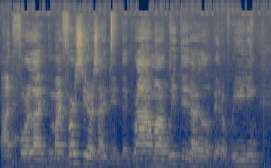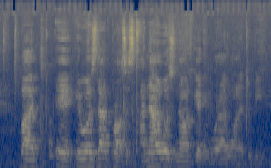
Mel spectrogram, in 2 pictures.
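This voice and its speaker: A man's fairly high voice in a Spanish accent, at a fairly quick pace with big swings in loudness, amid noticeable background noise and audible room echo. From Argentina. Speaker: Spanish teacher. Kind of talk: conference presentation Q&A. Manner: halting.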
